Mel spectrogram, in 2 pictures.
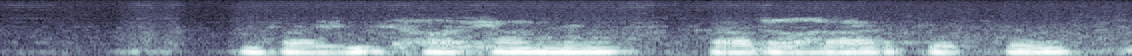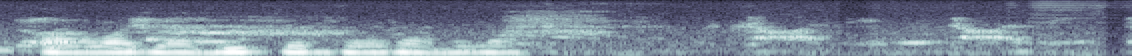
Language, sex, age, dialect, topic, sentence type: Bhojpuri, male, 31-35, Western, banking, statement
